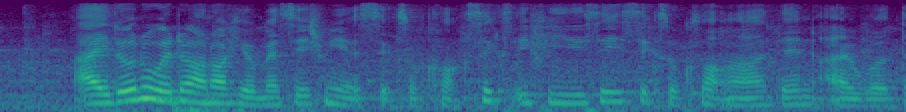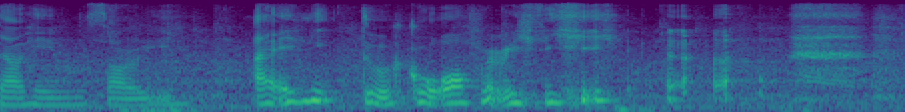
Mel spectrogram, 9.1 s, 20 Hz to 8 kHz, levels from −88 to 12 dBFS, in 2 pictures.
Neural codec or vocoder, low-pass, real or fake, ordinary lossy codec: none; 7.2 kHz; real; none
